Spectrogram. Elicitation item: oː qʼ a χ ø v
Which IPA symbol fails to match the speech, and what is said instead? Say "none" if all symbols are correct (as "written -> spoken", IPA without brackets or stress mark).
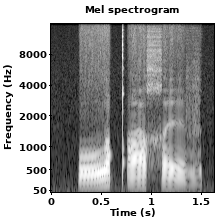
ø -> ɛ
